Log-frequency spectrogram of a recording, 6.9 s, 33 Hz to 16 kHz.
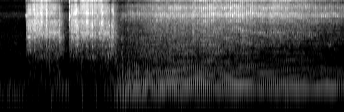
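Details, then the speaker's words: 2004 Suzuki Shogun 125R (125cc): the starter cranks steadily at about 220 per minute but never fires; no spark at the CDI-to-coil lead, while the regulator and battery are good, so the CDI has failed. "Dari CDI menuju coil tidak ada api ya."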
